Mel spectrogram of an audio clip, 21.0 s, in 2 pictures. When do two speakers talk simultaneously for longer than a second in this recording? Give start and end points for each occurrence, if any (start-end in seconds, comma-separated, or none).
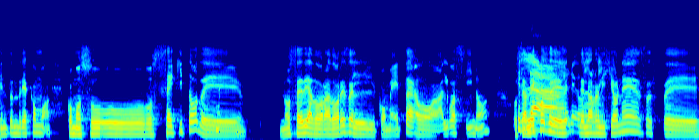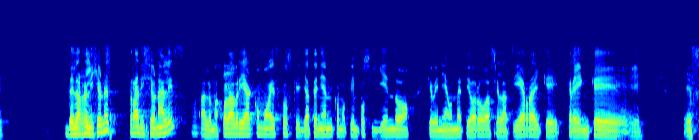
7.7-9.0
